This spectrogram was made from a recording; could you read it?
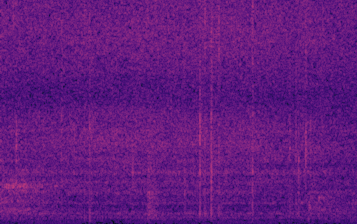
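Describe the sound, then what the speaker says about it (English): Ginger, garlic and onion sautéing in a pan, a faint, even sizzle with a few light stirring clicks throughout and no talking. "While the ginger, garlic, onion is getting sauteed"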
